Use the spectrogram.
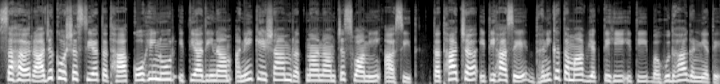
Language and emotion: Sanskrit, neutral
